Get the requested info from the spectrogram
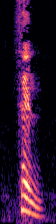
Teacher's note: the tip of the tongue touches the upper front teeth to produce thin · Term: voiceless dental sounds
